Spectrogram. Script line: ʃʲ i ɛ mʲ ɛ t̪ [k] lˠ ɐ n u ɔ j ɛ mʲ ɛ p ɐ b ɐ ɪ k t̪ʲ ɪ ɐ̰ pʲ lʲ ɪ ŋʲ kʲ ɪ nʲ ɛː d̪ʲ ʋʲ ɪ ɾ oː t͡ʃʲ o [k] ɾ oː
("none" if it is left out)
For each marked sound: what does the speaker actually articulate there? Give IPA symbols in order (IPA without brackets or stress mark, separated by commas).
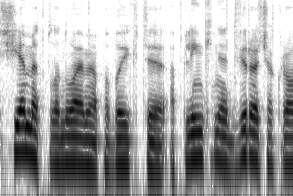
p, k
